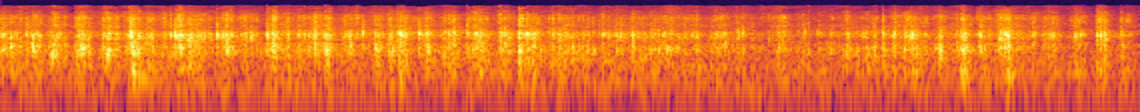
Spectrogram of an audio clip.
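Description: A black plastic computer keyboard is held upright close by while fingertips press and tap its keys fast and hard. The result is a dense, uneven stream of sharp, bright plastic clicks and clacks with little low end.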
